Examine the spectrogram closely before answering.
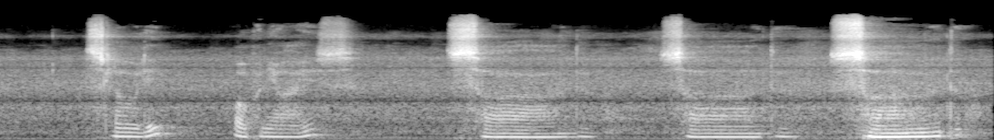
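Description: A man chants slowly in a low voice through a microphone, in short phrases with pauses.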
